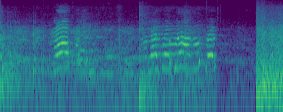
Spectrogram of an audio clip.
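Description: Men shout loudly in the street.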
